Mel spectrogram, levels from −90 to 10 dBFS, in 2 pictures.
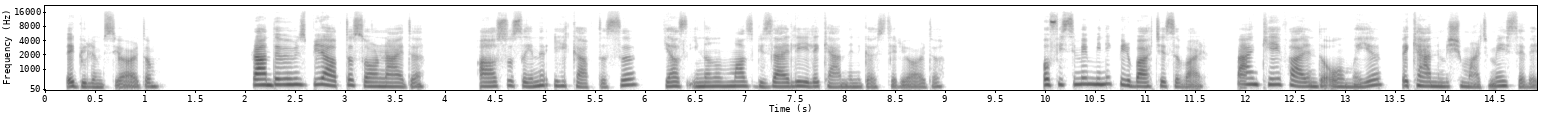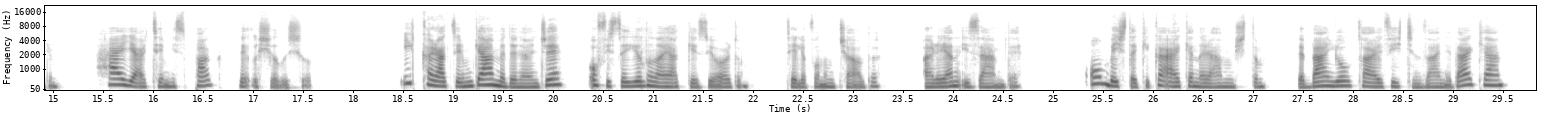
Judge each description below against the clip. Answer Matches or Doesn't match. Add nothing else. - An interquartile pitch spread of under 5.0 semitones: Doesn't match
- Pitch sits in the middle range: Doesn't match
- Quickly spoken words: Doesn't match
